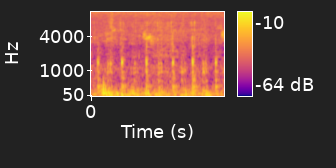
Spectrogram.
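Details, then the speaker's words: Renault Mégane wheel on a stand, spun by hand: rough, regular clacking about every quarter second, evenly spaced knocks. The wheel bearing is worn, with balls and cage worn out; the bearing is to be replaced. "dit ça c'est parce qu'ils les billes dans la cage de roulement en peuvent plus"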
